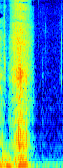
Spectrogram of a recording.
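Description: A single sudden sneeze bursts out loudly and ends within half a second, followed by near silence with only a faint low hum.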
